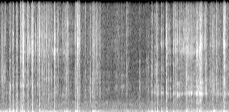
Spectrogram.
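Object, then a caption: Solid bar of soap cut with a metal blade. A metal blade carves shavings from a solid rectangular blue bar of soap. Quick, crisp scraping and cutting strokes come in uneven bursts, each with a bright, rasping edge over a soft low rustle, and there is a quieter stretch in the middle before the cutting picks up again.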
